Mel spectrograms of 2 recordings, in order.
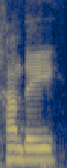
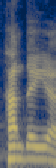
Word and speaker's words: Hyundai: You know, they decided that uh, they would say that it's Hyundai uh, in order to uh, facilitate, uh, you know, pronunciation. Hyundai as in rhyming with Sunday.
